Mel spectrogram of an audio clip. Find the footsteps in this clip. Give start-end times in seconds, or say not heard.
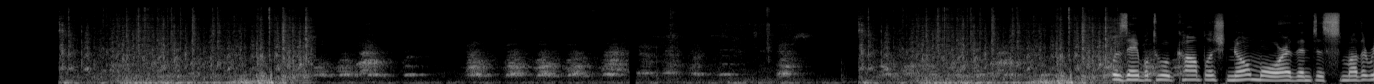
not heard.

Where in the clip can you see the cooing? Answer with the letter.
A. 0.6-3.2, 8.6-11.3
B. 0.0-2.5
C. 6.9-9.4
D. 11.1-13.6
A.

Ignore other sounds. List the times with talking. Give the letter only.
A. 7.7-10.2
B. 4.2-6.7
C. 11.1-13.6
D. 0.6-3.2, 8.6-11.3
C.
